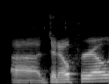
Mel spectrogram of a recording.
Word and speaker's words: D'Onofrio: But the only reason I am interested in the Fan Expo is because I think D'Onofrio is going to be there. That's how you pronounce his last name.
